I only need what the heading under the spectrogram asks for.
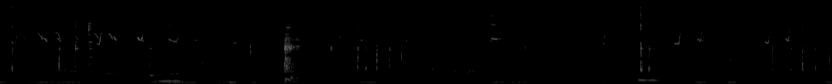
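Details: Colourful pet chicks peeping in short high notes scattered through the recording, mixed with clicks and tapping sounds and a steady low hum underneath.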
